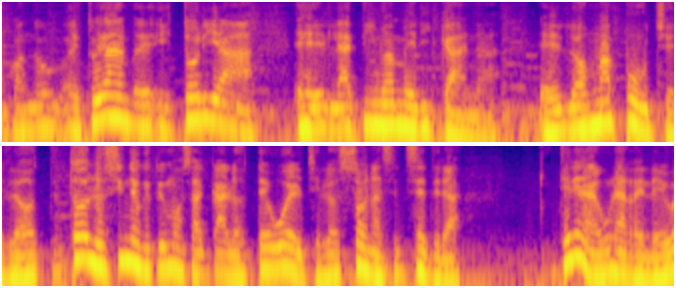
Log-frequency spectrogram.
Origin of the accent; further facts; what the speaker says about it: General Roca, Río Negro, Argentina; Yo inclusive soy de General Roca.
